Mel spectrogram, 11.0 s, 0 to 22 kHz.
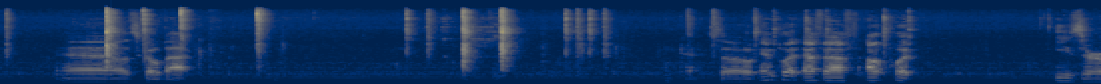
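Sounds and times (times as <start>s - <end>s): low computer hum: 0.0s - 11.0s.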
